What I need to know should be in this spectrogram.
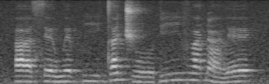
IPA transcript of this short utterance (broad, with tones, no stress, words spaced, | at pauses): a˨sɛ˨ wɛ˨ piː˨da˦d͡ʒoː˨ɗiː˦ vã˦ɗã˨ lɛ˦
